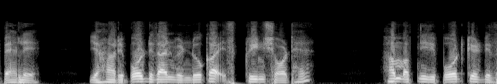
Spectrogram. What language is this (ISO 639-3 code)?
hin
